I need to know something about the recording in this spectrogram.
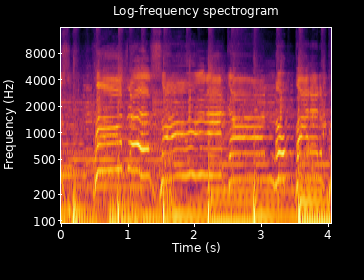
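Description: Live country harmonica solo, with bending, wavering notes, over a guitar strummed in a steady rhythm.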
